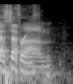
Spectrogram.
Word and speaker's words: Sephiroth: Yeah, Sephiroth.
